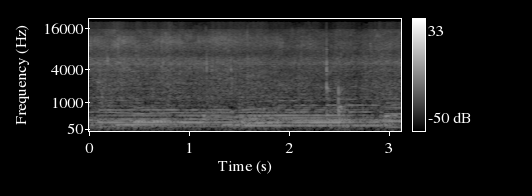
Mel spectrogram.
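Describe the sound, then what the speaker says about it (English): Tomatoes tipped into a pot of vegetables already cooking, giving a loud, dense, continuous sizzle with faint stirring underneath, heard alone. "We are going to throw those in the pot."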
